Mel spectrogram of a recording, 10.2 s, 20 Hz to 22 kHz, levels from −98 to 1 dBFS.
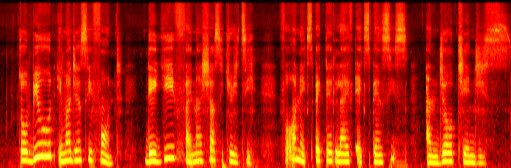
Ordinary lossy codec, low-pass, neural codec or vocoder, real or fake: none; none; vocoder, 48 kHz, 128 mel bands, Vocos; fake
